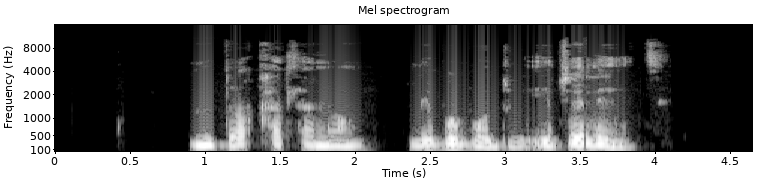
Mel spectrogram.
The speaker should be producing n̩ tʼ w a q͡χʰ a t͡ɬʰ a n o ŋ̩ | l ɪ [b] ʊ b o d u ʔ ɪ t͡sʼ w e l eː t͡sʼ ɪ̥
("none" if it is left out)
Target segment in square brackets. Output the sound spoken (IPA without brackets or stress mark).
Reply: b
